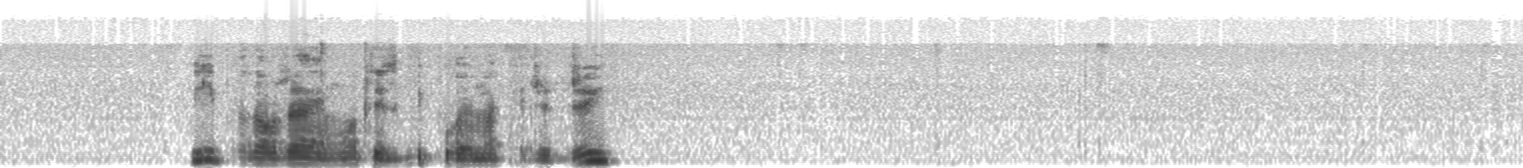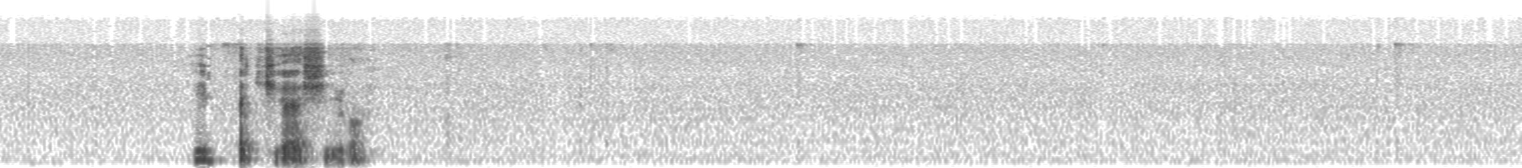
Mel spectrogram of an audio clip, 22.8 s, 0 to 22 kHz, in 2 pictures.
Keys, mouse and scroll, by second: 1.3 click, 3.8 g, 7.0 i, 10.2 click, 11.6 g, 14.8 i, 17.4 click, 20.3 g.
